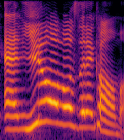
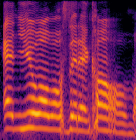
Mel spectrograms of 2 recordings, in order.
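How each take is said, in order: First: Higher, louder smug told-you-so; gloating louder at mom; teasing gloat. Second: Slow, smug told-you-so; mock-annoying gloat at mom; teasing gloat. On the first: Retold or imitated. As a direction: rub it in harder. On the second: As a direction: rub it in playfully. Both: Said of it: "I have to take the opportunity to be annoying".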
